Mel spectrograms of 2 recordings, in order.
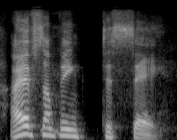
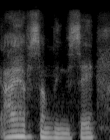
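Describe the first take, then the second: First: Said in the usual way. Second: Soft, small voice; hushed, hesitant delivery; quiet. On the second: Shown as a demonstration. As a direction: say it timidly, barely above a murmur. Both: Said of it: "Do you speak like this?".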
